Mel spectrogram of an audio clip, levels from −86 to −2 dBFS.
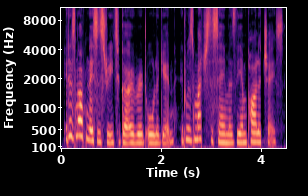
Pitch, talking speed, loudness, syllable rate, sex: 220 Hz, 250 wpm, -18 LUFS, 6.4 syllables/s, female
